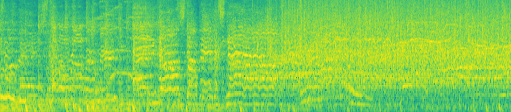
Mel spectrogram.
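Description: Live pop song with several voices singing over a band, ending about halfway through; audience applause follows, with a solo voice singing a short sliding line over it.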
